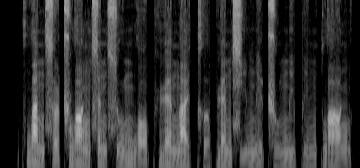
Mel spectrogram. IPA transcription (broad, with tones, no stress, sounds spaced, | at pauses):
kʰ w a˥˩ n s ɤ̰˨˩ ʈ͡ʂ w ɑ˥˧ ŋ s ə˥˩ n s u˧˥ m w ɔ̰˨˩ pʰ ɥ ɛ˥˧ n̪ a˥˩ ɪ̯ kʰ ɤ˧˥ p ɥ ɛ˥˩ n ɕ i˧˥ m ḭ˨˩ ʈ͡ʂ u˧˥ m i˥ p i˧˥ n t̪ w ɑ˥˩ ŋ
